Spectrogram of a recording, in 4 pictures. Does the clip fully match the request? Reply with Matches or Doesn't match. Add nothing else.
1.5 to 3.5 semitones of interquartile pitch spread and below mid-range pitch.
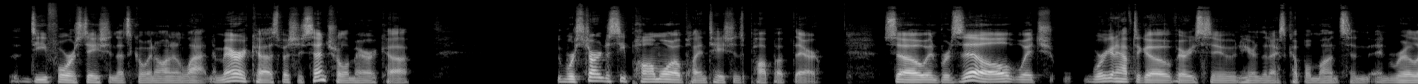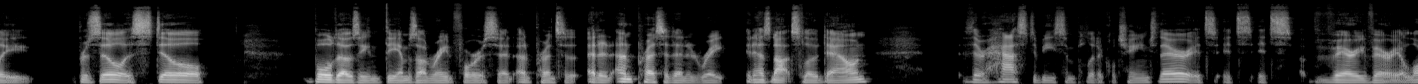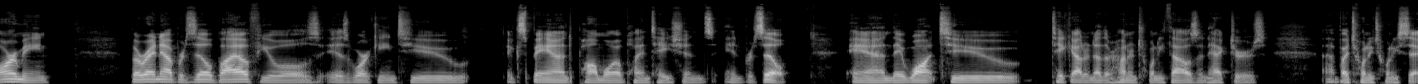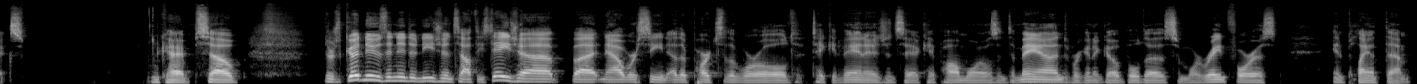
Matches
